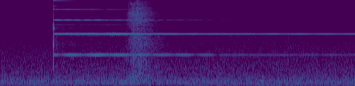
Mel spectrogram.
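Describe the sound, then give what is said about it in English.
A single bright meditation bell strike rings out with a clear metallic attack, then its pure tones hum and slowly fade over several seconds, heard alone with faint room noise. “So again, listen to the bell. I'm gonna let it sustain and just listen to it all the way through and stay with it.”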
